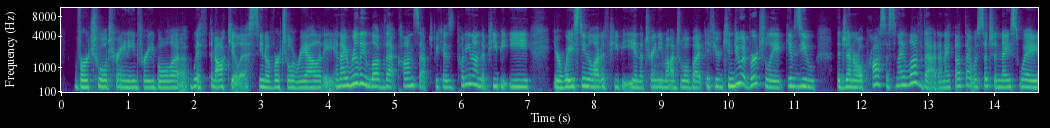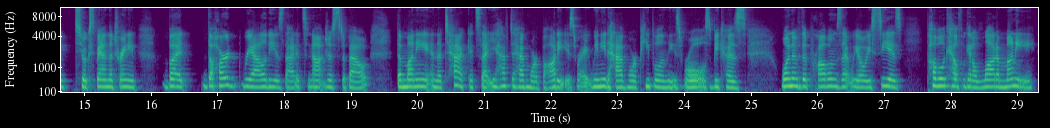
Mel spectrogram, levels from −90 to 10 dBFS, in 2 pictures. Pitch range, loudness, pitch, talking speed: 215-240 Hz, -20 LUFS, 230 Hz, 230 wpm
